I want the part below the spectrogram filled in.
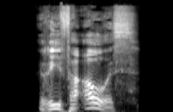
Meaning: first/third-person singular subjunctive II of ausrufen
- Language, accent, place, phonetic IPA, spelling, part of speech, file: German, Germany, Berlin, [ˌʁiːfə ˈaʊ̯s], riefe aus, verb, De-riefe aus.ogg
